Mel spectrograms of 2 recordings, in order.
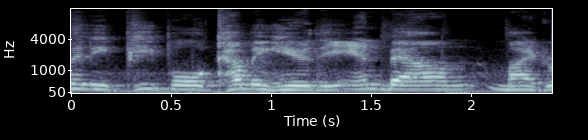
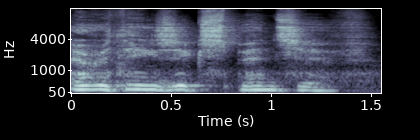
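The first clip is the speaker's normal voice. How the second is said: put-on dumb teenager voice. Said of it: "my, uh, dumb teenager voice".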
